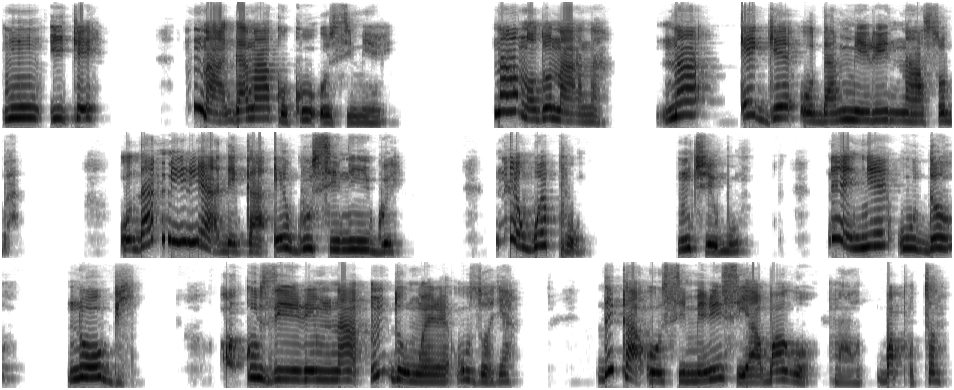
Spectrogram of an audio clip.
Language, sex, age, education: Igbo, female, 30-45, tertiary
